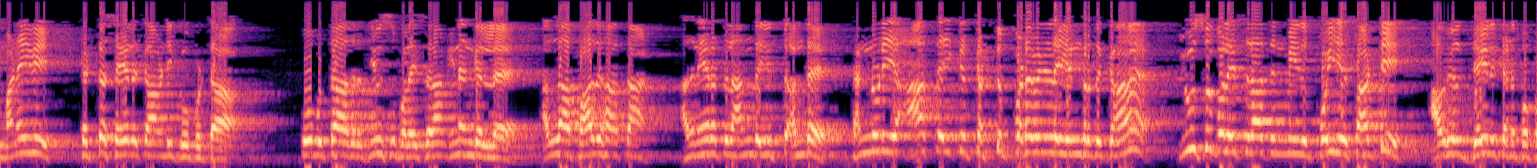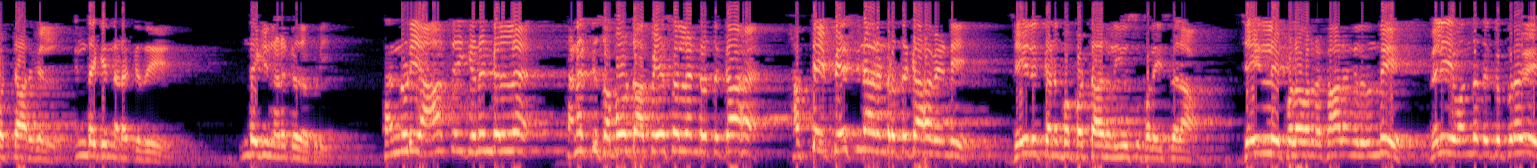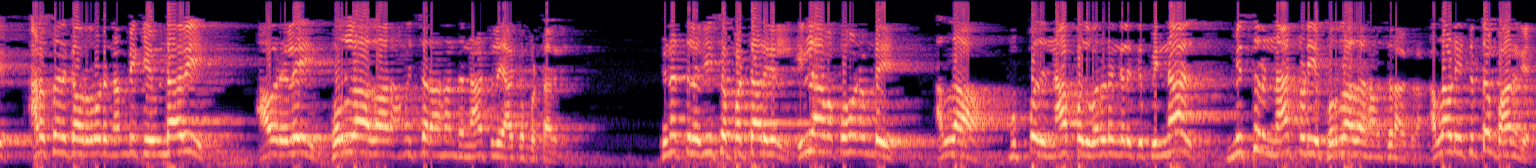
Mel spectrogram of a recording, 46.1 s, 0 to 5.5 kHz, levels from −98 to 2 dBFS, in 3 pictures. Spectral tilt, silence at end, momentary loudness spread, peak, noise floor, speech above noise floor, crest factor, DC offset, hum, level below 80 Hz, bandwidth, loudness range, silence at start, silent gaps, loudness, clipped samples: -5.5 dB/octave; 0 s; 8 LU; 0 dBFS; -55 dBFS; 46 dB; 10 dB; under 0.1%; none; -44 dBFS; 5.4 kHz; 3 LU; 0 s; none; -9 LUFS; 3%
